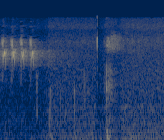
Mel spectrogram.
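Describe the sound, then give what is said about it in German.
A male nightingale sings a quick run of four bright, evenly spaced notes, followed by a sharp whistle and a brief buzzy phrase, clear against a quiet background. “Also herzlich willkommen zu einem kurzen Intermezzo mit unserem guten Freund Nachtigall.”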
